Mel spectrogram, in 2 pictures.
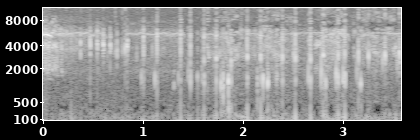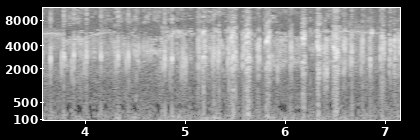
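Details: Swiftlet lure call, Bangkit 18 style, played to attract swiftlets: a continuous chattering of sharp high chirps and clicks over a faint steady thin whistle, busy and unbroken throughout.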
